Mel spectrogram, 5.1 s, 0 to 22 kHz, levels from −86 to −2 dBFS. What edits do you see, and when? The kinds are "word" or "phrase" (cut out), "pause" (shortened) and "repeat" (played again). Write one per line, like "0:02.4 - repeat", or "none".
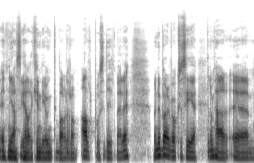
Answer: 0:01.3 - word
0:04.1 - word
